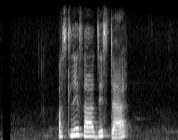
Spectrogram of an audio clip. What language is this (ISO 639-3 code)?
nep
